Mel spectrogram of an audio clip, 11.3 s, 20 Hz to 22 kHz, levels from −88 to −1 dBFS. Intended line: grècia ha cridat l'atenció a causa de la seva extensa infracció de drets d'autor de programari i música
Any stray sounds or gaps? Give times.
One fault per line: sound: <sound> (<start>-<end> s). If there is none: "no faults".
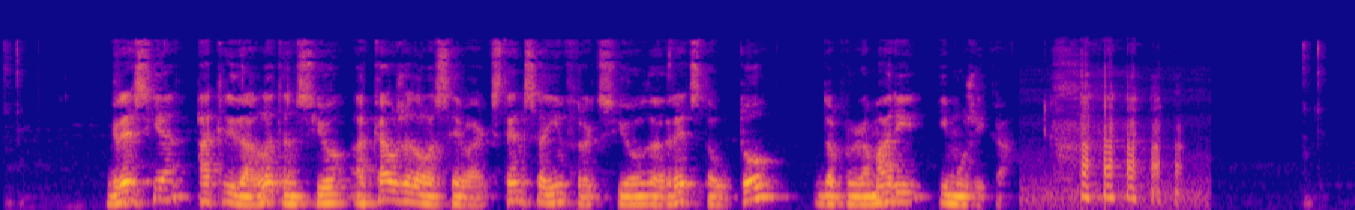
sound: laugh (8.7-9.9 s)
